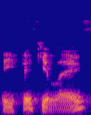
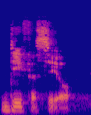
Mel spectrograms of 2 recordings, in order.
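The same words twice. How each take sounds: First: It is pronounced the Latin way. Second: It is pronounced the common English way. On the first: "the Latin way I've heard is difficile" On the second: "usually people say difficile in uh, common English"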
